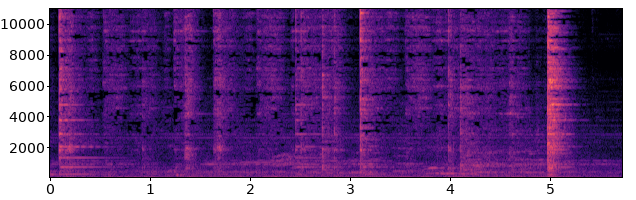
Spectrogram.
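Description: A metal utensil scrapes and clinks against a wok while sesame seeds are dry-roasted, in an irregular stirring rhythm with a few sharper knocks, fairly quiet and close.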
